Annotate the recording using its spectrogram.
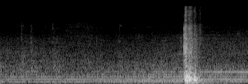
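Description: A steady low background hum with a few faint steady tones, broken near the end by one sharp, loud knock.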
